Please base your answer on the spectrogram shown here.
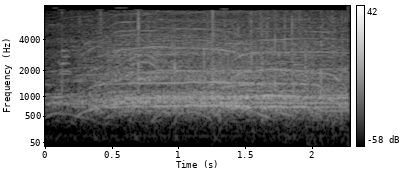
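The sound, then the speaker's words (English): Audience applause and cheering at a holiday concert: a dense, steady wash of clapping and crowd noise that holds at an even level throughout. “Can everybody please give one more big round of applause for this amazing collection of talent?”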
